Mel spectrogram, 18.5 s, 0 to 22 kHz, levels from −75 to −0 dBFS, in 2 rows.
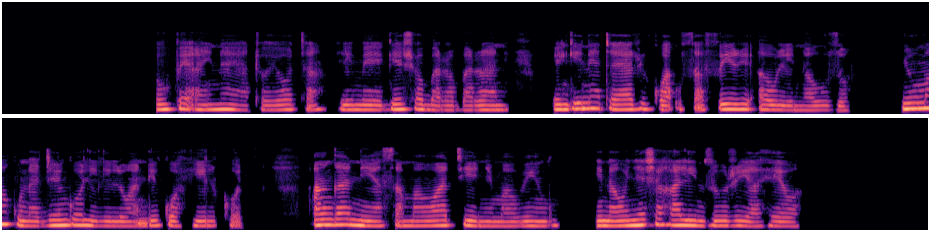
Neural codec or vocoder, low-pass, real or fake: none; 7.2 kHz; real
